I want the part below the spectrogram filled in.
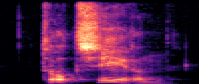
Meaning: to defy, to brave, to resist
- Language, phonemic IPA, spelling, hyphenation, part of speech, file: Dutch, /ˌtrɔtˈseː.rə(n)/, trotseren, trot‧se‧ren, verb, Nl-trotseren.ogg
